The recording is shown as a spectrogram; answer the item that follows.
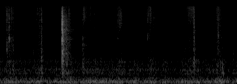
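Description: A deck of tarot cards being shuffled by hand: a quick run of card flicks and rustles, with one sharper snap about half a second in.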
